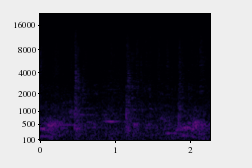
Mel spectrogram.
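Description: Near silence, with a few faint soft ticks.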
